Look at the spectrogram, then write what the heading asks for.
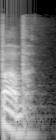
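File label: "bub", English, British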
